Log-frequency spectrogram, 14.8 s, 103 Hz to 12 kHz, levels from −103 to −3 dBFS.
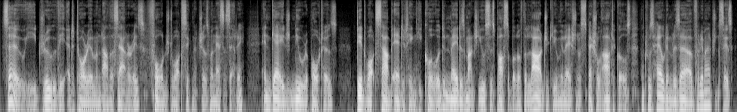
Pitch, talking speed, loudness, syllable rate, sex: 85 Hz, 175 wpm, -23 LUFS, 5.8 syllables/s, male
